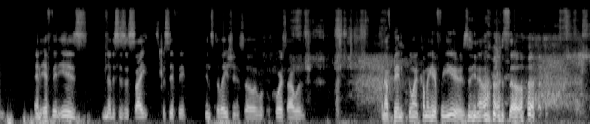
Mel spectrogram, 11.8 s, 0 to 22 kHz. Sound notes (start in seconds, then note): 9.3 laughs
